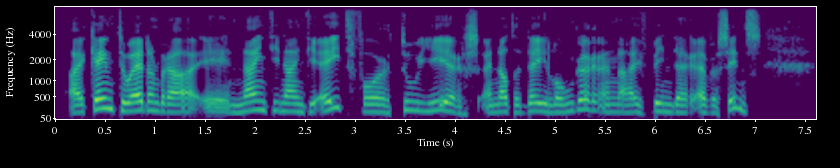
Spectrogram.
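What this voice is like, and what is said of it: Dutch accent in English. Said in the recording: “as you can hear from my accent, I am not Scottish. I'm not British. I'm, I'm Dutch uh, from origin.”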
